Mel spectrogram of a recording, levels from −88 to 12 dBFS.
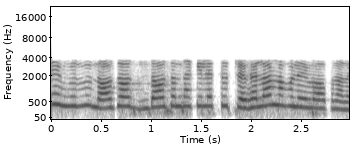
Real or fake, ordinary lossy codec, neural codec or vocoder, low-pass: real; none; none; 3.6 kHz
